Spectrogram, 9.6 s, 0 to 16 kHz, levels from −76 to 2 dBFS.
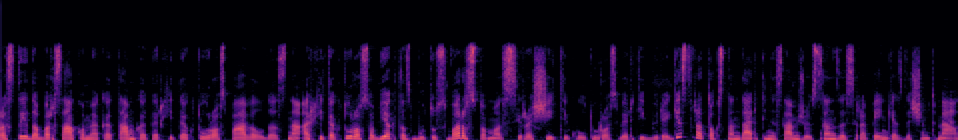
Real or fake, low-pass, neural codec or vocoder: real; 10.8 kHz; none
